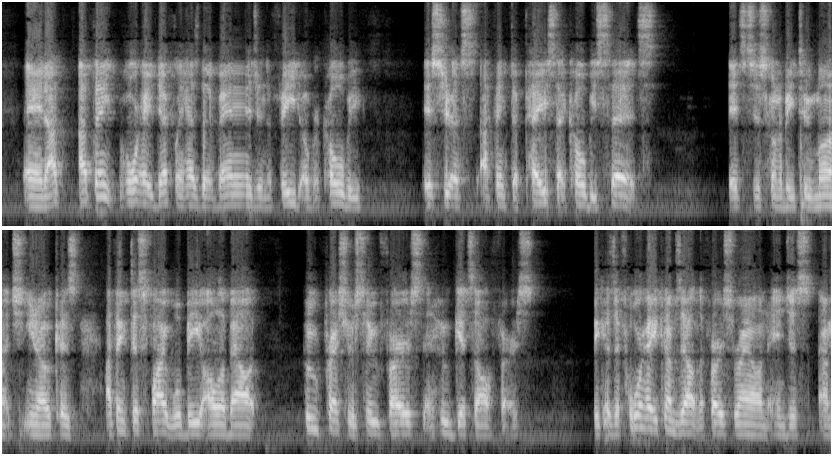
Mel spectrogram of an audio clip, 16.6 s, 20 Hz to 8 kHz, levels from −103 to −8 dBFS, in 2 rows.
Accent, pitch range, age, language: American, 100-115 Hz, 20-39, English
